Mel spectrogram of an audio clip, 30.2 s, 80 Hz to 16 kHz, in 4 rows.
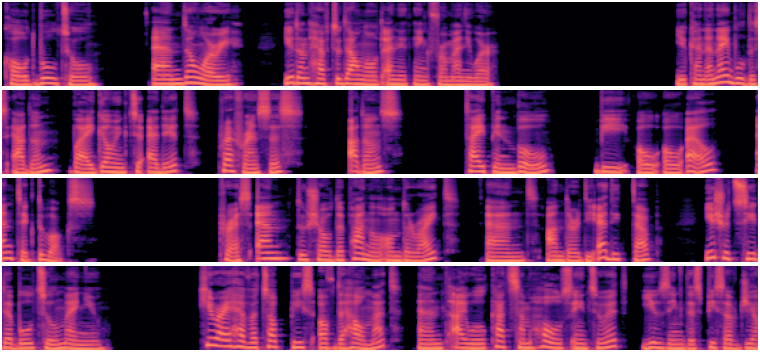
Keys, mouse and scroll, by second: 2.1 click, 3.7 shift+click, 6.1 h, 6.8-8.0 middle drag, 9.3-12.0 drag, 26.2 click, 28.9 g.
